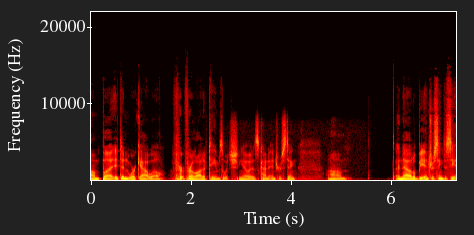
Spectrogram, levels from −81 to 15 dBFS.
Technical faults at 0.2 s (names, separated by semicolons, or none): none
